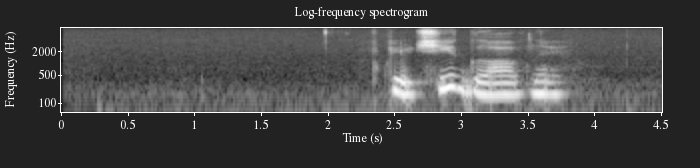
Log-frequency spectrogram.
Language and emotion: Russian, sad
